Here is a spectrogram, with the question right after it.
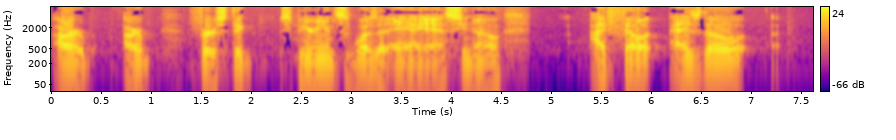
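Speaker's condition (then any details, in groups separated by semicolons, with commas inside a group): Stuttering; past voluntary stuttering, disclosure and open stuttering, later trying to work on overt stuttering; still stutters at times, still has a hard time at times; earlier stuttered openly without modification tools; repeated sounds, blocks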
